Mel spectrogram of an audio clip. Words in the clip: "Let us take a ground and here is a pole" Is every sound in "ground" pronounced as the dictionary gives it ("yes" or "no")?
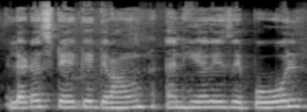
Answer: yes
